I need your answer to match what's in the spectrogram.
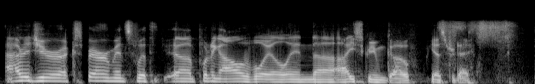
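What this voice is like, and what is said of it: Put-on radio announcer voice. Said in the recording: “I'm how using my you, radio voice.”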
